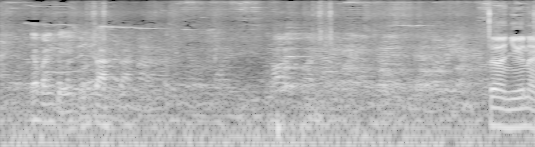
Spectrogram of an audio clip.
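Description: Men talk in a crowd nearby, outdoors.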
